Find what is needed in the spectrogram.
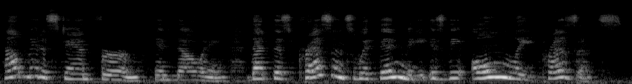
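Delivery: fervent spoken prayer, building then settling; prayer reading. Acted. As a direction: pray it aloud with conviction. Reads the whole prayer aloud.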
